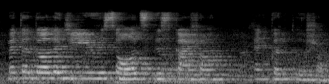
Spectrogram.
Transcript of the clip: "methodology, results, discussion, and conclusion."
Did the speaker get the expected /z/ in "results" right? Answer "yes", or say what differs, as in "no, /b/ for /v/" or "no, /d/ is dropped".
no, /s/ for /z/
